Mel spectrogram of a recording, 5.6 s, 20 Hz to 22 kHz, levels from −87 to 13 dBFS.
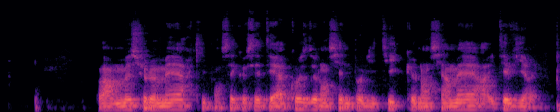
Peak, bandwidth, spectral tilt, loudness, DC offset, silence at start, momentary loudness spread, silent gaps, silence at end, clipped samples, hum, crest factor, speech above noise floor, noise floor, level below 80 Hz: -8 dBFS; 11.5 kHz; -7.5 dB/octave; -26 LUFS; under 0.1%; 0.35 s; 7 LU; none; 0 s; under 0.1%; none; 18 dB; 48 dB; -73 dBFS; -58 dBFS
